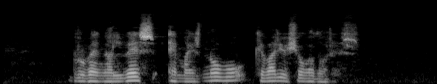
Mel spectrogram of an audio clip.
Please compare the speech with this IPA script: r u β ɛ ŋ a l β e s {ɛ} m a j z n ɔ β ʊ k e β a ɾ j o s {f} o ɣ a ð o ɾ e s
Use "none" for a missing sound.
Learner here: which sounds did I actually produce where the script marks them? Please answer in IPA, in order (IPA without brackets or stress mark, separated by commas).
ɛ, ʃ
